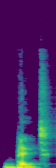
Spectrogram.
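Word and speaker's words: badge: ভেজ, ভেজ। বি এ ভ্যাঁ তার সাথে পুরোটুকুর উচ্চারণ কি? জ, তাহলে হয়ে গেল কি? ভেজ।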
